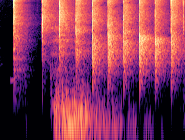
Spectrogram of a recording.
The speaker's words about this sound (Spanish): Palmas para el tequila.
